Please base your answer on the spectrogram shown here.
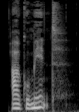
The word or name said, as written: argument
